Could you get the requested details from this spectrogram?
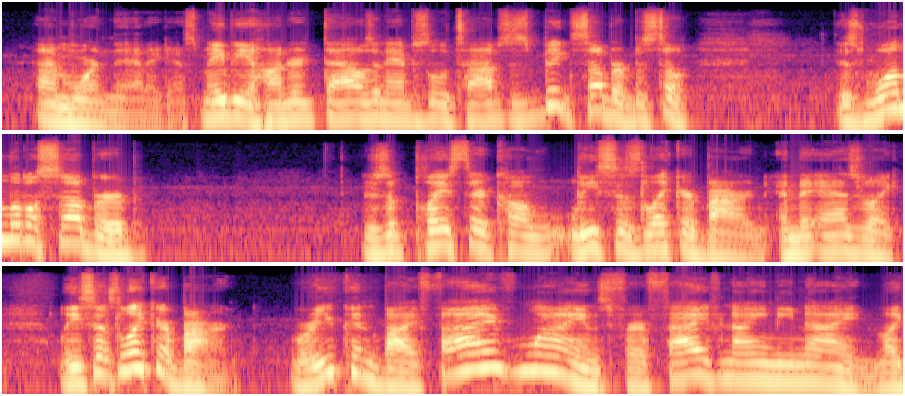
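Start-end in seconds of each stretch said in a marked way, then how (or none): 9.3-13.4 put-on Michigan Upper Peninsula (Yooper) accent. Imitating a local radio ad: Upper Peninsula Michigan accent. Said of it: "they all sound like they're from the upper U P of Michigan".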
